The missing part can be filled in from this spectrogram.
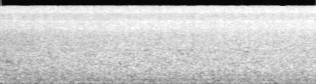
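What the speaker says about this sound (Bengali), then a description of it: "তো দেখেন বৃষ্টি খেলা, কি বৃষ্টি নামছে" Heavy monsoon rain pours down on a Bangladesh village, a loud, dense, unbroken roar of water close by with no voices.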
